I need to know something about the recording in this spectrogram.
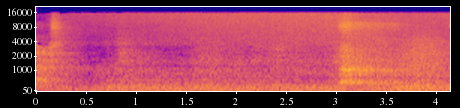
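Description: A man's hard breathing under exertion over a low noisy rumble, then a louder, partly voiced strained exhale about three seconds in.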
